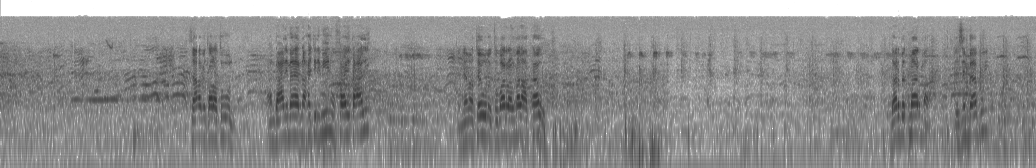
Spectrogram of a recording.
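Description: A crowd murmurs across a large open stadium.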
